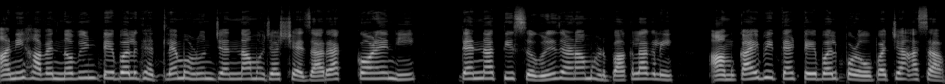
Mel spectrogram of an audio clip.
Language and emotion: Goan Konkani, neutral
